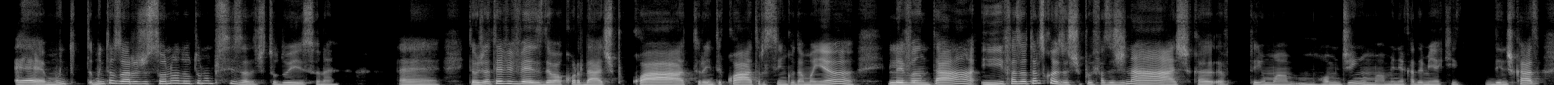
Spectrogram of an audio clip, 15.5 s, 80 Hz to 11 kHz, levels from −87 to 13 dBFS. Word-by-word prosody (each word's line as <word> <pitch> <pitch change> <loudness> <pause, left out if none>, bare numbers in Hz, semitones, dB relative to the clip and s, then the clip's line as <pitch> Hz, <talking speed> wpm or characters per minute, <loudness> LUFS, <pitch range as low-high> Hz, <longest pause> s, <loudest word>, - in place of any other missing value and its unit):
é, 215 -4 +5
muito 230 +7 -4 0.2
muitas 275 +6 -2
horas 275 -1 +2
de 270 - -5
sono 285 +4 -2
adulto 310 -1 -4
não 320 -1 -7
precisa 240 - -5
de 180 - -14
tudo 200 +1 -5
isso, 185 -1 -4
né. 180 +1 -8 0.7
É. 185 -4 -4 0.2
Então 205 - 0
já 250 +2 +2
teve 295 +1 +3
vezes 245 -3 +5
de 210 - +2
eu 205 - +5
acordar, 205 -3 0
tipo, 185 0 -9
4h 195 -1 +5
entre 195 +2 -4
4h 210 -2 +3
e 200 - -10
5h, 205 +3 -2 0.3
levantar 225 +3 +3
e 225 +3 +2
ir - - -2
fazer 270 +2 +1
outras 315 +4 -1
coisas, 255 - 0
tipo, 215 0 -7
ir - - -10
fazer 210 0 -5
ginástica. 210 -4 +1
Eu 180 - -7 0.2
tenho 200 0 -5
uma 190 -1 -5
um 195 -1 -8
home 195 -1 -2
gym 220 +5 -4
uma 185 -3 -6
mini 190 +1 -5
academia 195 0 -5
aqui 200 0 -14 0.2
dentro 195 +2 -4
de - - -1
casa. 240 +1 +2
210 Hz, 195 wpm, -20 LUFS, 195-240 Hz, 0.7 s, é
